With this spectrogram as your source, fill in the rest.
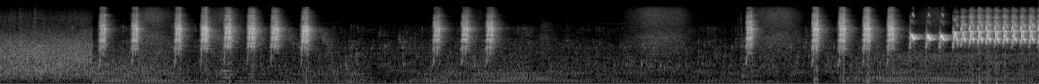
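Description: A bird chirps in quick, sharp bursts.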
